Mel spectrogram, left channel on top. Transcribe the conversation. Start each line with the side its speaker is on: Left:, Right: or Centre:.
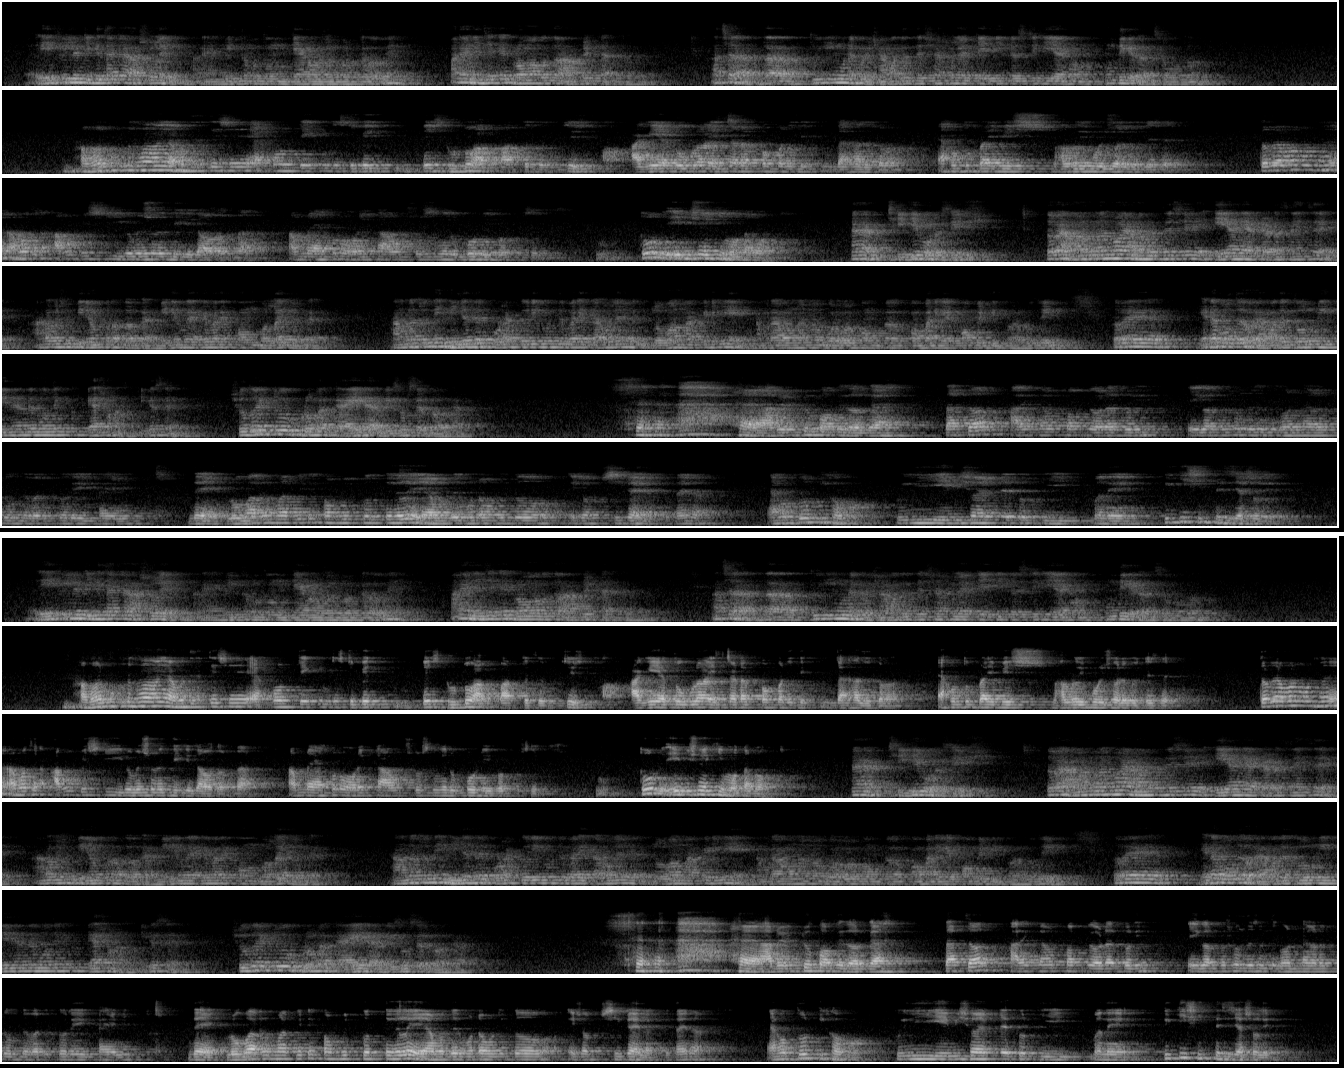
Left: এই ফিল্ডে টিকে থাকলে আসলেই মানে নিত্য নতুন জ্ঞান অর্জন করতে হবে মানে নিজেকে ক্রমাগত আপডেট থাকতে হবে আচ্ছা তা তুই কি মনে করিস আমাদের দেশে আসলে টেক ইন্ডাস্ট্রি কি এখন কোন দিকে যাচ্ছে বলতো
Right: আমার মনে হয় আমাদের দেশে এখন টেক ইন্ডাস্ট্রি বেশ বেশ দ্রুত আগ- বাড়তেছে বুঝছিস আগে এতগুলা স্টার্ট আপ কোম্পানি দেখা যেত না এখন তো প্রায় বেশ ভালোই পরিসরে হইতেছে তবে আমার মনে হয় আমাদের আরো বেশি ইনোভেশনের দিকে যাওয়া দরকার আমরা এখনো অনেকটা আউটসোর্সিং এর উপর নির্ভর করছি তোর এই বিষয়ে কি মতামত
Left: হ্যাঁ ঠিকই বলেছিস তবে আমার মনে হয় আমাদের দেশে এআই আর ডেটা সায়েন্সে আরো বেশি বিনিয়োগ করা দরকার বিনিয়োগ একেবারে কম বললেই চলে আমরা যদি নিজেদের প্রোডাক্ট তৈরি করতে পারি তাহলে গ্লোবাল মার্কেটিং এ আমরা অন্যান্য বড় বড় কোম্পানিকে কম্পিট দিতে পারবো বুঝলি তবে এটা বলতে হবে আমাদের তরুণ ইঞ্জিনিয়ারদের মধ্যে কিন্তু প্যাশন আছে ঠিক আছে শুধু একটু প্রপার গাইড আর রিসোর্সের দরকার
Right: <laughs> হ্যাঁ আরো একটু কফি দরকার তা চল আরেক রাউন্ড কফি অর্ডার করি এই গল্প শুনতে শুনতে ঘন্টা খানেক চলতে পারে তোর এই কাহিনী দেখ গ্লোবাল মার্কেটে কম্পিট করতে গেলে আমাদের মোটামুটি তো এসব শিখাই লাগবে তাই না এখন তোর কি খবর তুই এই বিষয়ে তোর কি মানে তুই কি শিখতেছিস আসলে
